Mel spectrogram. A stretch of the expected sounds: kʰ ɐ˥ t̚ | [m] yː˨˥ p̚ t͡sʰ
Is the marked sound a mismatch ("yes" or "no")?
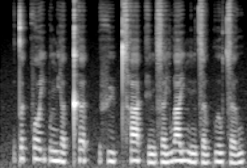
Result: yes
